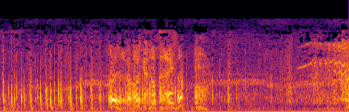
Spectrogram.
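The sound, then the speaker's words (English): Hooves clip-clop in a quick, steady rhythm, then a horse sheltering by a line shed lets out a loud whinny with a rising and falling neigh, followed by quieter snorting and shuffling. “Horse take shelter by a line shed just ahead.”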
